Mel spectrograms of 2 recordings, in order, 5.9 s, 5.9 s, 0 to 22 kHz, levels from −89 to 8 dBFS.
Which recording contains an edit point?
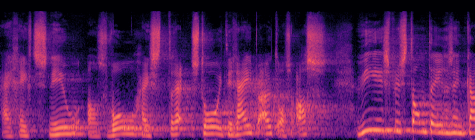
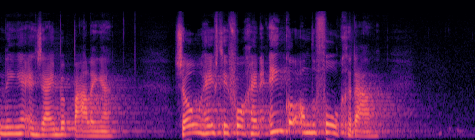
first; 1 cut; at 4.4 s

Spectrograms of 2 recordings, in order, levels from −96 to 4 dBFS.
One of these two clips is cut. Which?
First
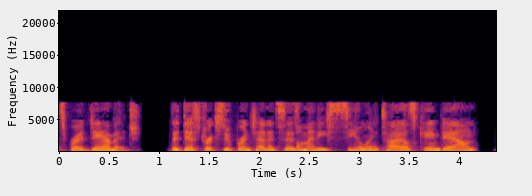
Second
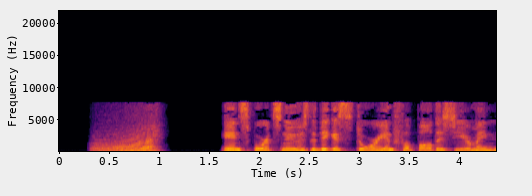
first; 1 cut; at 2.4 s

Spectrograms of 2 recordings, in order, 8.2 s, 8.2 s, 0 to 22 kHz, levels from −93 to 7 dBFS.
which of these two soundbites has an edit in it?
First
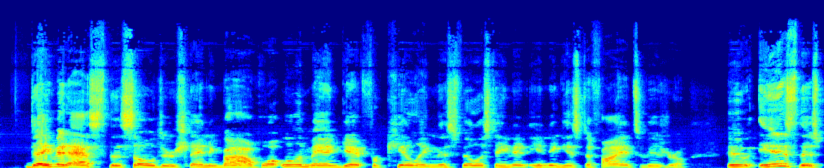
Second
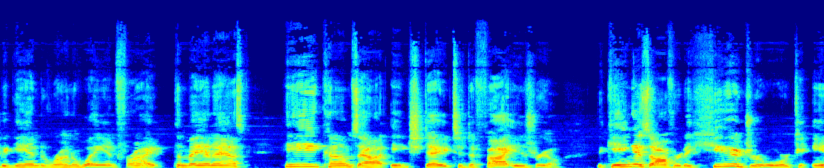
second; 1 cut; at 1.7 s

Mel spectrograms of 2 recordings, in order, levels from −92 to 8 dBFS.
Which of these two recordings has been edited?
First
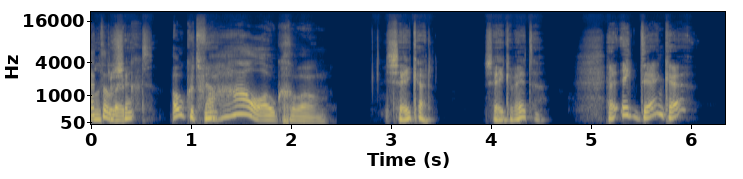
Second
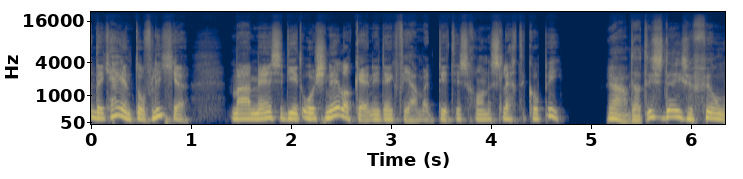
second; 1 cut; at 5.4 s

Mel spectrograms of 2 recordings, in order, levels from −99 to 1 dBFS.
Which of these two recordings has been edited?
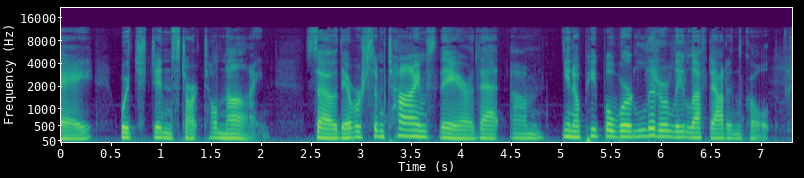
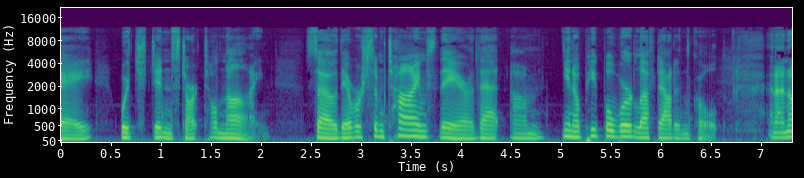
second; 1 cut; at 5.7 s

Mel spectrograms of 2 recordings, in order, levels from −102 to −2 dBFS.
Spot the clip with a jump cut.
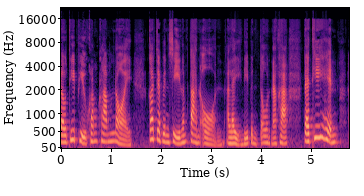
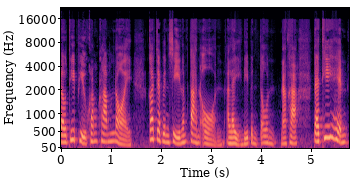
first; 1 cut; at 4.2 s

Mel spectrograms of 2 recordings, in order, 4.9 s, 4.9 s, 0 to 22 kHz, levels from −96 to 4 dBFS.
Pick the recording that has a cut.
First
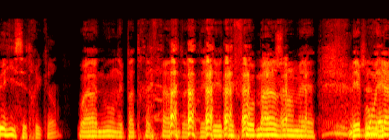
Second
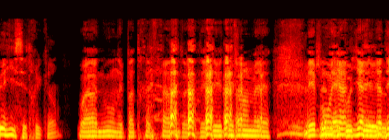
second; 1 cut; at 2.9 s

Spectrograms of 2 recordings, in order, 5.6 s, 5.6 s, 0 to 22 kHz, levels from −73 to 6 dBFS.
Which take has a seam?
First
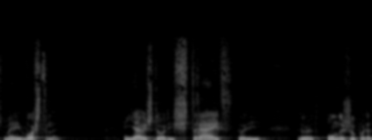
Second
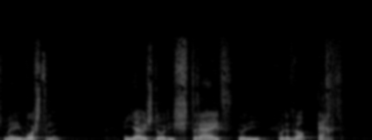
second; 1 cut; at 4.2 s

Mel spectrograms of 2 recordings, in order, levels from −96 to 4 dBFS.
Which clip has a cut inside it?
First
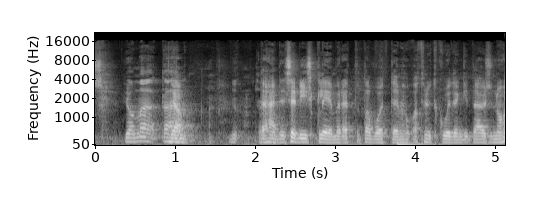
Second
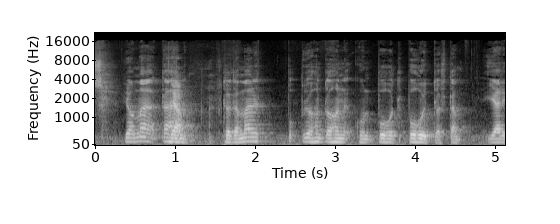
second; 1 cut; at 1.6 s

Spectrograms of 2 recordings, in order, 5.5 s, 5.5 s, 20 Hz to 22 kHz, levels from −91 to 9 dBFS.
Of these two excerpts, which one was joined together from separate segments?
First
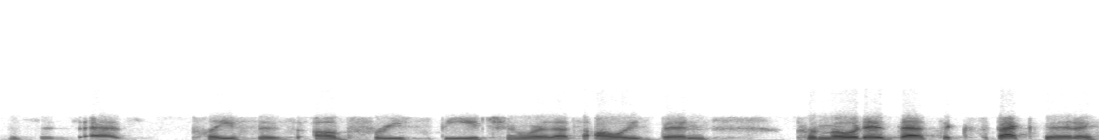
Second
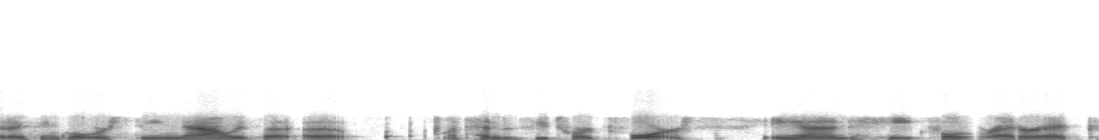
second; 1 cut; at 2.1 s

